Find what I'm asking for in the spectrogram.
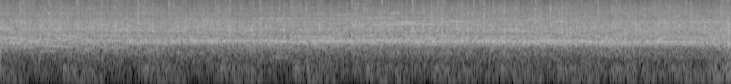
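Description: A baseball crowd roars and applauds steadily throughout, a dense, continuous wash of cheering and clapping from a stadium audience on its feet with two outs and the bases loaded in a tied game.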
